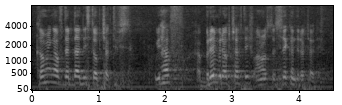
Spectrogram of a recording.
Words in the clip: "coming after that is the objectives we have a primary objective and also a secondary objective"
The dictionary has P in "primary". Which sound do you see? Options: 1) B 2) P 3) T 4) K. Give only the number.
1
